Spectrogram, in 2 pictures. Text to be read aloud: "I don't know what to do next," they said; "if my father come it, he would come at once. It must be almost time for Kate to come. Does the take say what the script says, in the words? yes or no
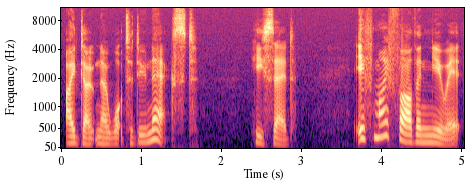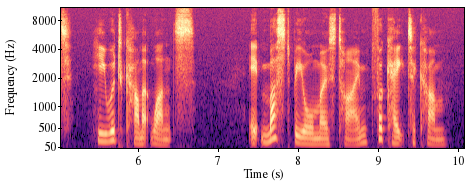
no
